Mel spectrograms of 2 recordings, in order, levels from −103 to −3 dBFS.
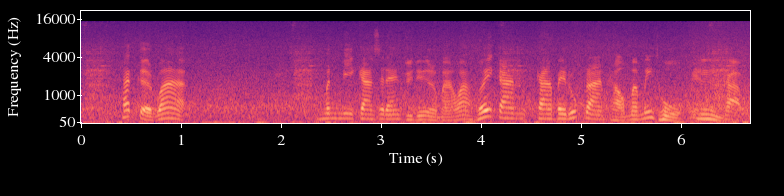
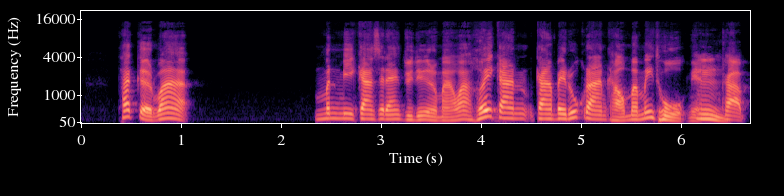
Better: second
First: hiss; loud; throughout; 9 dB below the speech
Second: none

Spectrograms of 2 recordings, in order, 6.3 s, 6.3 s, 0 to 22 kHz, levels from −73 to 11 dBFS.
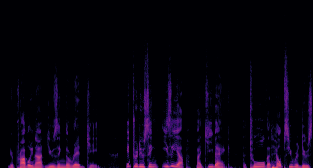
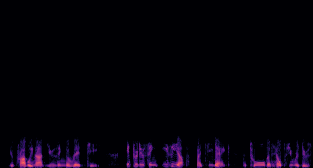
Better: first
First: none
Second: phone-call audio

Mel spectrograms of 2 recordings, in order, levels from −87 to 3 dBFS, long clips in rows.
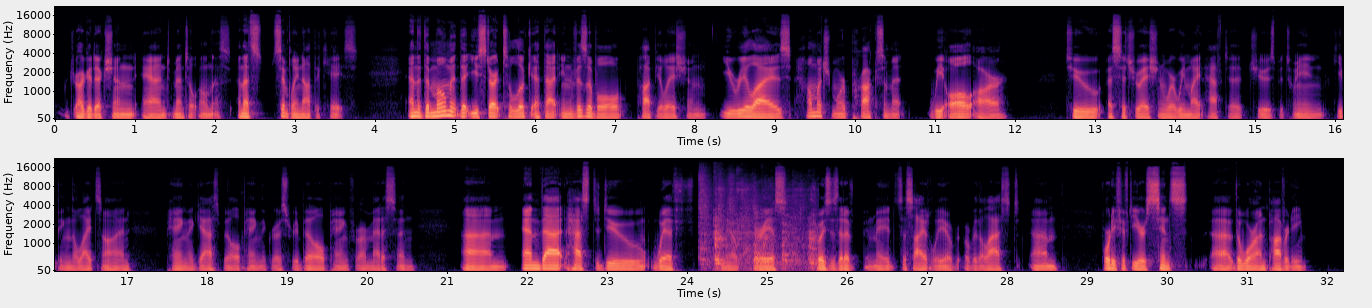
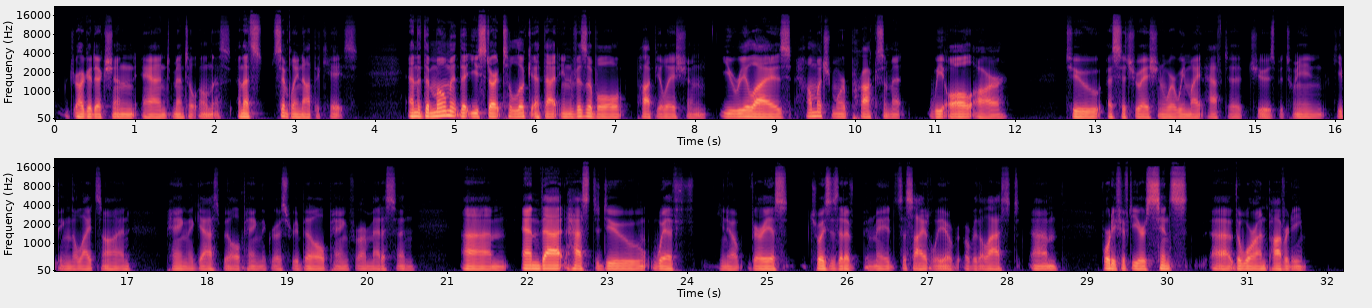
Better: second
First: footsteps; noticeable; from 24 to 26 s; peak 5 dB below the speech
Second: none

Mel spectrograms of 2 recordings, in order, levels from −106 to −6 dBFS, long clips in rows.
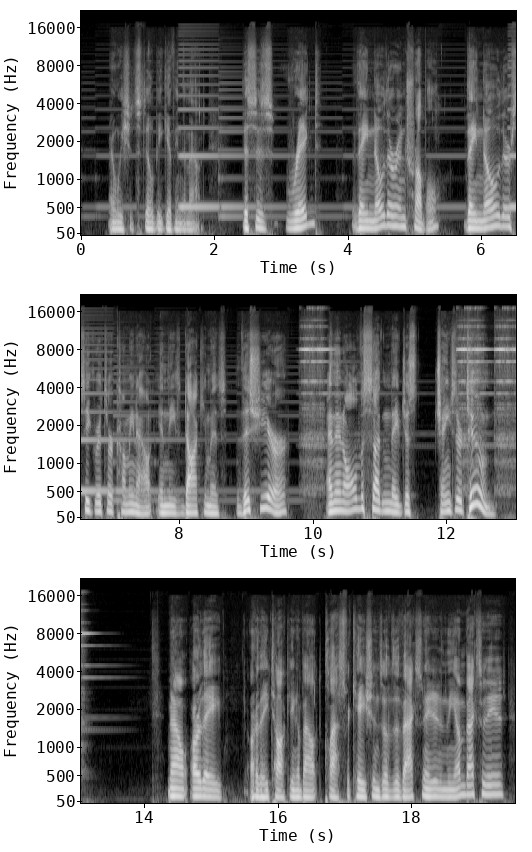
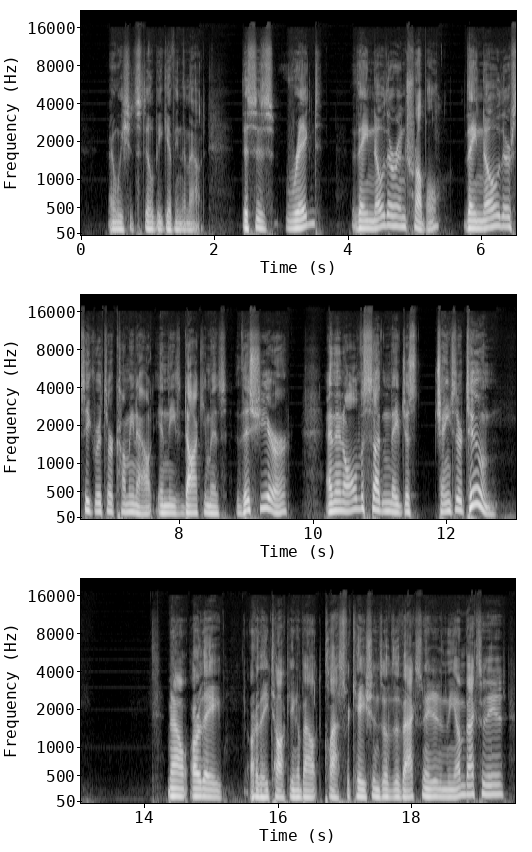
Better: second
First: alarms or sirens; loud; until 13 s; 2 dB below the speech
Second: none

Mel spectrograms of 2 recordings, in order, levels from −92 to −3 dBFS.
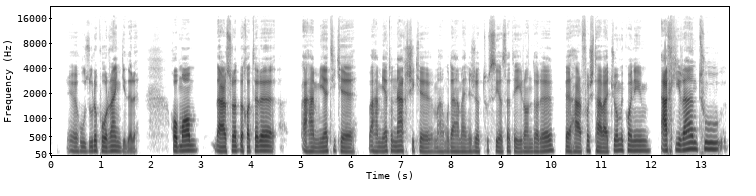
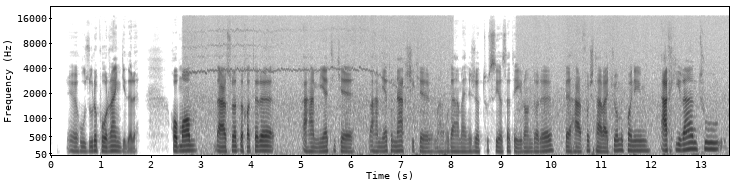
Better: first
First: none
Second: hiss; noticeable; from 2.5 to 8 s and from 9.5 s on; 15 dB below the speech

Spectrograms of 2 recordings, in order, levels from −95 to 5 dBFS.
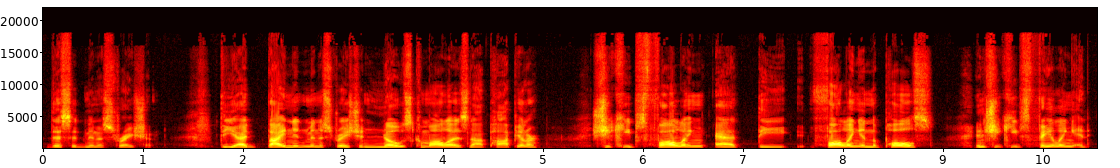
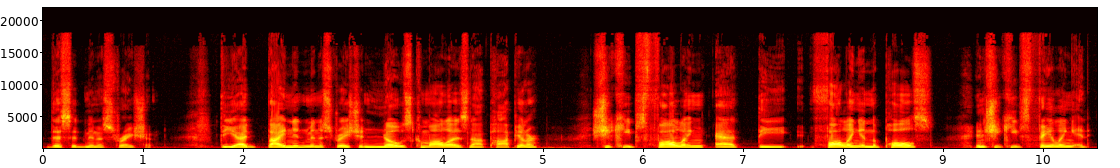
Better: second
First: thin; somewhat; fading below 550 Hz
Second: none

